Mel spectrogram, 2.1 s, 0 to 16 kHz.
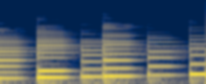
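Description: Piano-like software instrument played from a Novation Launchkey Mini MK4 MIDI keyboard, with the controller's scale mode set to C major: single notes climbing the scale step by step, about two notes a second, each struck and fading.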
